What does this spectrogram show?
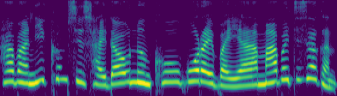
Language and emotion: Bodo, disgusted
